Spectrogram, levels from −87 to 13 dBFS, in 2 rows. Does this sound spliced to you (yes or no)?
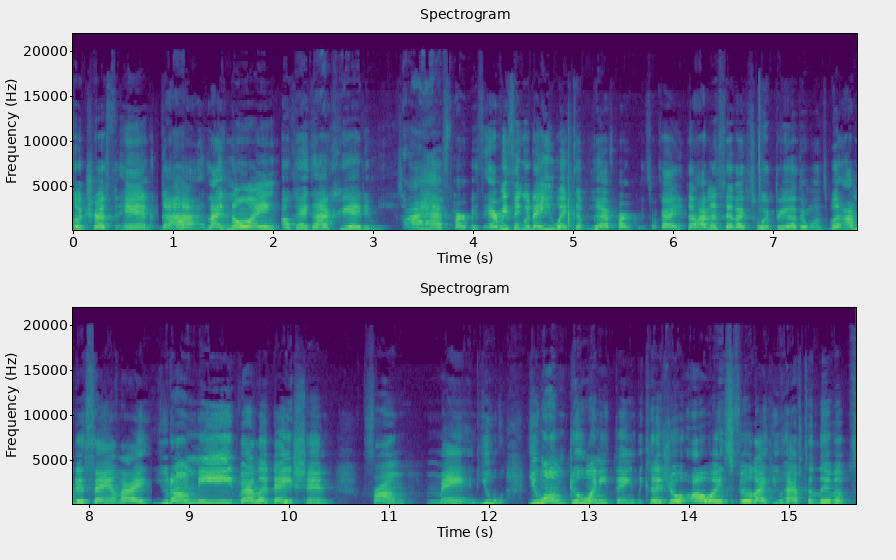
no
